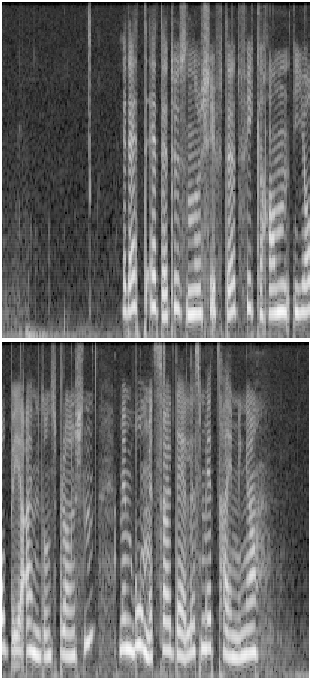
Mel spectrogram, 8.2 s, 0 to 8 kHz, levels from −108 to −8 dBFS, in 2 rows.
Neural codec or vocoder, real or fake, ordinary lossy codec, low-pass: none; real; none; none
